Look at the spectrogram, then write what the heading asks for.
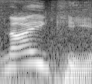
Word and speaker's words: Nike: Nike is my favorite one. I'm pretty sure I brought this up one of the other times I played Infinite Pizza. Nike. They pronounce it Nike.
